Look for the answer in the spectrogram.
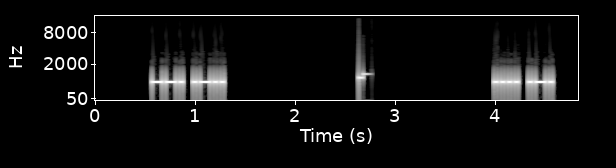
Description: Morse code, heard as a keyed tone, about 36 wpm, 700 Hz. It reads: GL HR
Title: Top Two Letter Combinations in Words 35wpm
